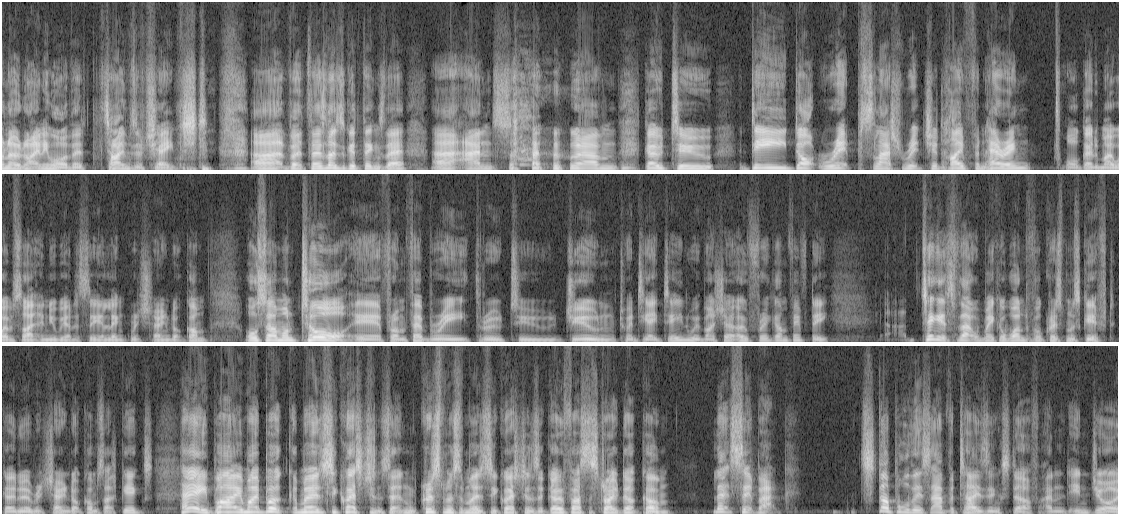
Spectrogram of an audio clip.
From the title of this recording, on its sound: Leicester Square Theatre Podcast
